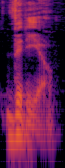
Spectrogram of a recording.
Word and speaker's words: VDO: By the way, the company spells its name VDO, but pronounces it video.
